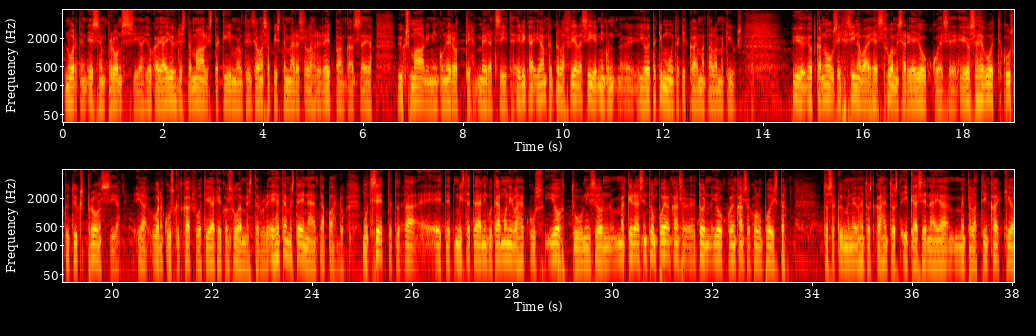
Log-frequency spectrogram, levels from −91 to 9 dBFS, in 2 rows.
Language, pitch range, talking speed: Finnish, 90-105 Hz, 130 wpm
